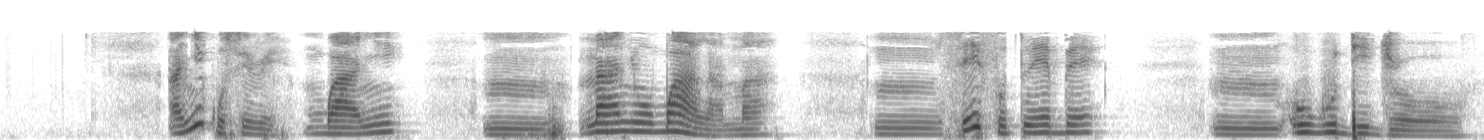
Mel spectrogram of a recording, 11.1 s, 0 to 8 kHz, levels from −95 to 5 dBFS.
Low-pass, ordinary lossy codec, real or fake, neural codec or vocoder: 7.2 kHz; AAC, 16 kbps; real; none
